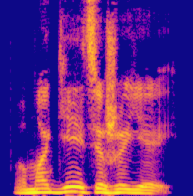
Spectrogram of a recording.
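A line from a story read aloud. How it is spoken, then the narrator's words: Nervous growl. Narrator (Russian): рыкнул Ренгельд, заметно нервничая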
